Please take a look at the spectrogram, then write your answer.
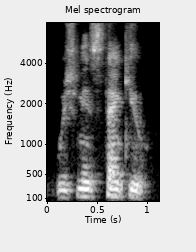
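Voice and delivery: normal talking voice

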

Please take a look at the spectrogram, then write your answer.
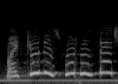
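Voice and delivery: high, loud startled shriek; shocked cry. Acted. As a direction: gasp it out in fright. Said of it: "she cried".

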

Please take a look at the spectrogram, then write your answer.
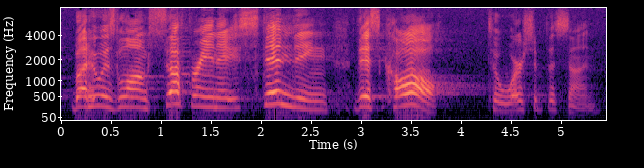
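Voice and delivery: high, very loud sermon delivery; full-force preaching. Real, not acted. Preacher urging his congregation to worship the Son, impassioned full-force preaching. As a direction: proclaim it high and loud, drawing out key words.

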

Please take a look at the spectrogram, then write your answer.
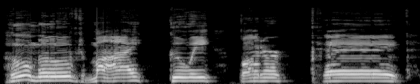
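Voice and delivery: loud, slow storybook shout. A narrator's reading. The girl finds her cake gone and shouts, loud and slow. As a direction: call it out big and slow. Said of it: "My voice started to shake as I shouted".

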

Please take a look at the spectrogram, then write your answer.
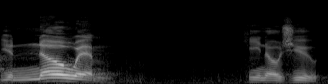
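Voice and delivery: usual speaking voice

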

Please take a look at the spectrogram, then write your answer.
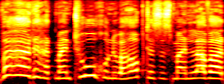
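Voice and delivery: high, loud swooning squeal. Acted. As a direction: gush it out breathlessly. Gabi excited about the stranger.

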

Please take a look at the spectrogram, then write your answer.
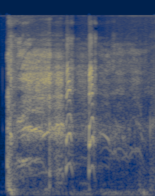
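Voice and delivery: real burst of high laughter; laughing at his own story. Real, not acted.

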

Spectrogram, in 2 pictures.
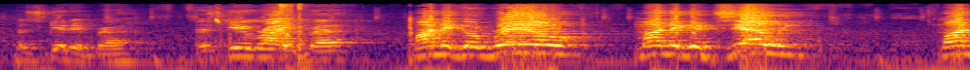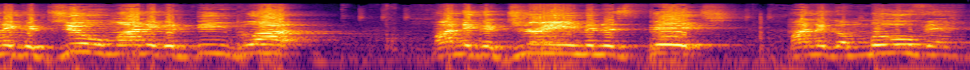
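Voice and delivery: ordinary talk, nothing marked

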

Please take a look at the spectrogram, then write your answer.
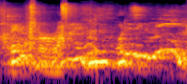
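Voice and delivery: high-pitched, baffled echo of the question; incredulous. Retold or imitated. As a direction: repeat it as if it makes no sense. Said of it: "I'm just awash in incredulity".

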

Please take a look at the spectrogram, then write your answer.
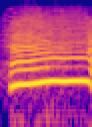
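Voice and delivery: high loud pained whoo; wincing whoo. Retold or imitated. Mother wincing as her son gets stapled, high whoo. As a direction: yelp at each staple click.

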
